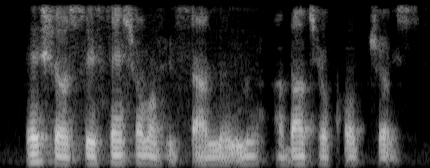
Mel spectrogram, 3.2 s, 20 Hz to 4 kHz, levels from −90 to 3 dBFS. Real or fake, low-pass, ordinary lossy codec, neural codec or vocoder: fake; 3.6 kHz; none; codec, 16 kHz, 4 kbps, FunCodec, trained on LibriTTS, 50 frames a second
